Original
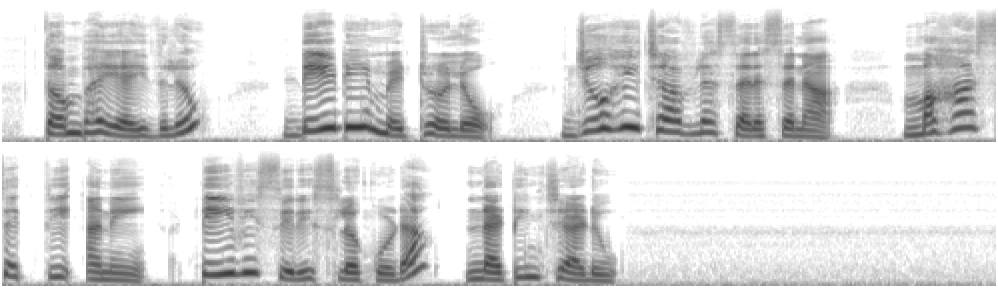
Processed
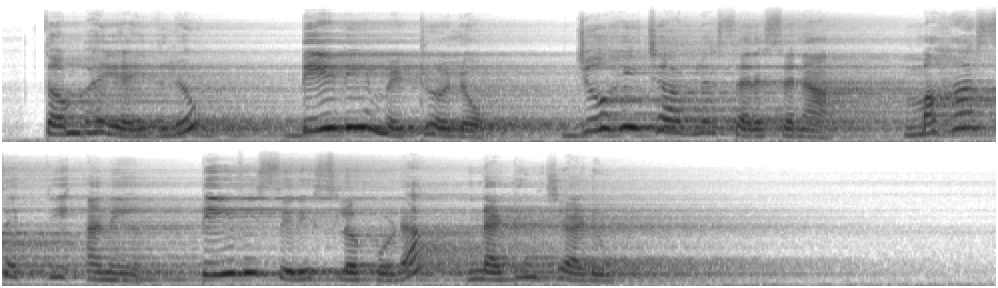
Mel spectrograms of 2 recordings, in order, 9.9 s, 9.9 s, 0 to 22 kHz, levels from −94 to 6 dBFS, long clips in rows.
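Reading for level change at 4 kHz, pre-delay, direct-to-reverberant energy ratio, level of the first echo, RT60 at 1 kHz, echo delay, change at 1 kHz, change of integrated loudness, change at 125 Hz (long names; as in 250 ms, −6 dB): +5.0 dB, 19 ms, 6.0 dB, no echo audible, 2.5 s, no echo audible, +7.5 dB, +9.5 dB, +6.5 dB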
